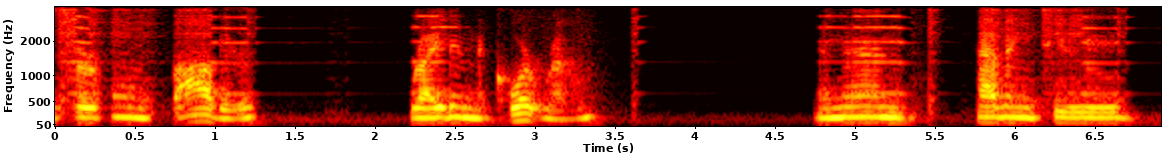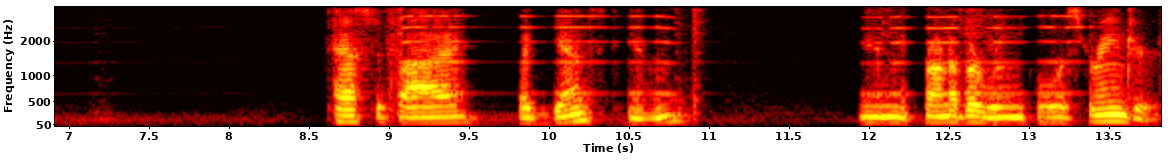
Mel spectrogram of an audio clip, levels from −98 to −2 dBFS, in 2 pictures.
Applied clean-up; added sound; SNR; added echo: neural mask model RNNoise.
